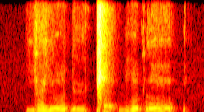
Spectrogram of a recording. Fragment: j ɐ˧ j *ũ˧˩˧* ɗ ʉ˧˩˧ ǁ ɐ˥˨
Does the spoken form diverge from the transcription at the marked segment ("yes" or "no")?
no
